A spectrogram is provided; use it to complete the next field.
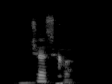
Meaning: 1. Czech Republic, Czechia (a country in Central Europe; official name: Česká republika; capital: Praha) 2. the Czech lands 3. Bohemia, one of the historical regions of the Czech Republic
- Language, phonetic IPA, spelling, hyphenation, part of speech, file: Czech, [ˈt͡ʃɛsko], Česko, Če‧s‧ko, proper noun, Cs-Česko.ogg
